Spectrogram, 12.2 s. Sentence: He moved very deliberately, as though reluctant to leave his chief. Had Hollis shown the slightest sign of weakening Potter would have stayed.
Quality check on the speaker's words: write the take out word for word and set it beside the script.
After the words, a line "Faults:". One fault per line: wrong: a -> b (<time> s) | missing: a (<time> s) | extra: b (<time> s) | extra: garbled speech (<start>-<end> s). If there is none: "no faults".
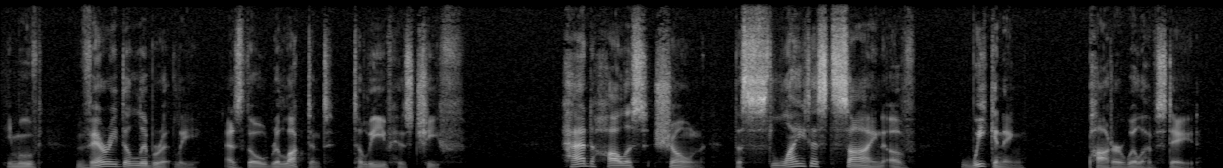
He moved very deliberately, as though reluctant to leave his chief. Had Hollis shown the slightest sign of weakening Potter will have stayed.
Faults:
wrong: would -> will (11.2 s)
